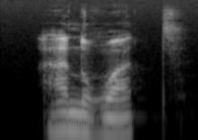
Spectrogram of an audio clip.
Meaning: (adjective) feminine singular of droit; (noun) 1. straight line 2. the right, right wing 3. right, right-hand side 4. right-handed punch
- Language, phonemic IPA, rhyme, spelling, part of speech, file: French, /dʁwat/, -at, droite, adjective / noun, Fr-droite.ogg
